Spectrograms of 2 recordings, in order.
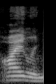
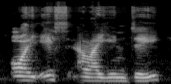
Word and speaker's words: island: Like Lar say to me, it's the same with island. You know how it's spelled I S L A N D. You're saying island, but you don't pronounce the S.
